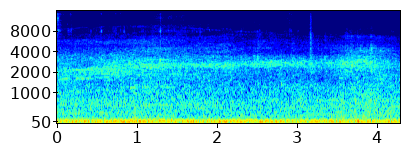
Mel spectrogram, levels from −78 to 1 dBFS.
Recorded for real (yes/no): no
